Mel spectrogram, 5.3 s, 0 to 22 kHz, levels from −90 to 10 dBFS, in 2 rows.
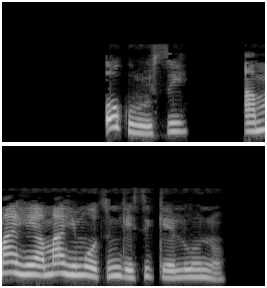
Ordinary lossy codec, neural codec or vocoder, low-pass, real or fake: MP3, 32 kbps; none; 7.2 kHz; real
